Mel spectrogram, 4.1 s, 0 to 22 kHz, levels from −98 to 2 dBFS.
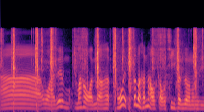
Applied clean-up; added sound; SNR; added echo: none; Camera; -2 dB; none.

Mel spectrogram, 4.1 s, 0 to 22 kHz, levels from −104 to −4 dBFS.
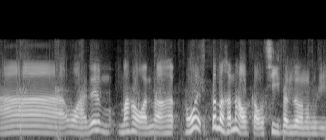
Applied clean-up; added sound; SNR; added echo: neural separator model SepFormer DNS4.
